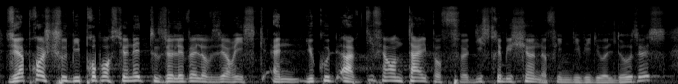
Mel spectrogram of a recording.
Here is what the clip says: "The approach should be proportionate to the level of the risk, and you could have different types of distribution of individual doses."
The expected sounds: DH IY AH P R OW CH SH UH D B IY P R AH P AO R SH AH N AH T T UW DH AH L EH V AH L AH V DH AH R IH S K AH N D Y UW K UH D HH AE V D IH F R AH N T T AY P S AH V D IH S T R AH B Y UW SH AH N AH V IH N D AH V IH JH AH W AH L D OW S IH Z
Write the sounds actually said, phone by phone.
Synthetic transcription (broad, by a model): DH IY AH P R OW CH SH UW D B IY P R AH P AO R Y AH N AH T T UW DH AH L EH V AH L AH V DH AH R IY S K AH N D Y UW K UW D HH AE V D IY F R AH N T T AY P AH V D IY S T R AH B Y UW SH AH N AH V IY N D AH V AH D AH L D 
